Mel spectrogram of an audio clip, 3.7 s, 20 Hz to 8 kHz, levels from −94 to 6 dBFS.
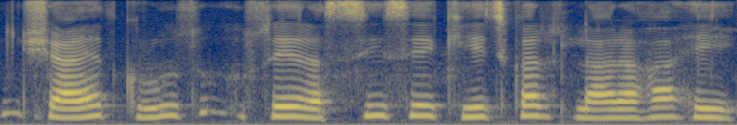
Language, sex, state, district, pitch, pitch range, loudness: Hindi, female, Madhya Pradesh, Bhopal, 225 Hz, 205-245 Hz, -16 LUFS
